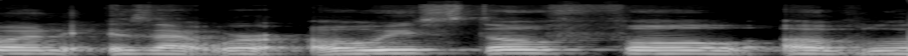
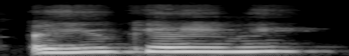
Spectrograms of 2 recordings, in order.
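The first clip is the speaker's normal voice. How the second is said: excited disbelief; 7 semitones higher than usual. Retold or imitated. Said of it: "She goes".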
